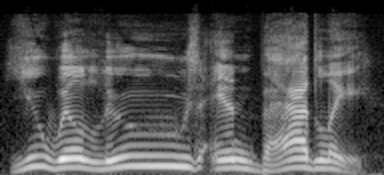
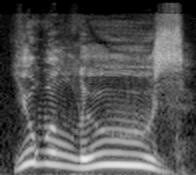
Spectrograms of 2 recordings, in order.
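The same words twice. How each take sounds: First: Very slow, weight on "will" in "You will lose and badly"; deliberate, drawn-out "You will lose and badly"; slow emphatic warning. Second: Very slow, every word weighted: "You will lose"; deliberate, drawn-out "You will lose"; slow emphatic warning. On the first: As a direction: lean hard on "will", drag the line out. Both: Real, not acted. Ranting threat at Canada.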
